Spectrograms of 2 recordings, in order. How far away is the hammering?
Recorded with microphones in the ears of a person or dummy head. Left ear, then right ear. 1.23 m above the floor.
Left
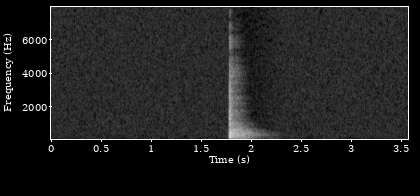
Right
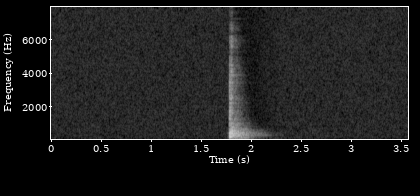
About 7.5 m.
